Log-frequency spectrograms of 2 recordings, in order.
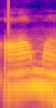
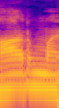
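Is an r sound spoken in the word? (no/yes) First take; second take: no; yes. First: The word is said without an r sound. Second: The word is said with an audible r sound. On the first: The speaker calls it right. "ఆర్మ్ అనాలి" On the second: The speaker calls it wrong. "ఆర్మ్ అని use చేయకూడదు"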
